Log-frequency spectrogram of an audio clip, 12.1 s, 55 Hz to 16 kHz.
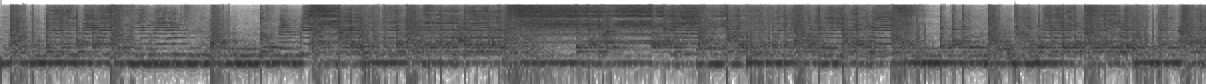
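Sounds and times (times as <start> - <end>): cymbals ringing: 0.0 - 12.0
hourglass drums beaten fast: 2.1 - 12.0.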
